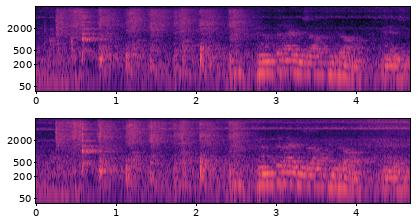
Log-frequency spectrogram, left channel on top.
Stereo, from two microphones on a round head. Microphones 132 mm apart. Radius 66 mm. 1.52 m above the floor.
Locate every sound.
0.2 s running footsteps: 45° right (ahead or behind), 2.5 m; by 2.6 s 5° right (ahead or behind), 2.5 m
2.7 s a man speaking: 15° right (ahead or behind), 3.5 m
